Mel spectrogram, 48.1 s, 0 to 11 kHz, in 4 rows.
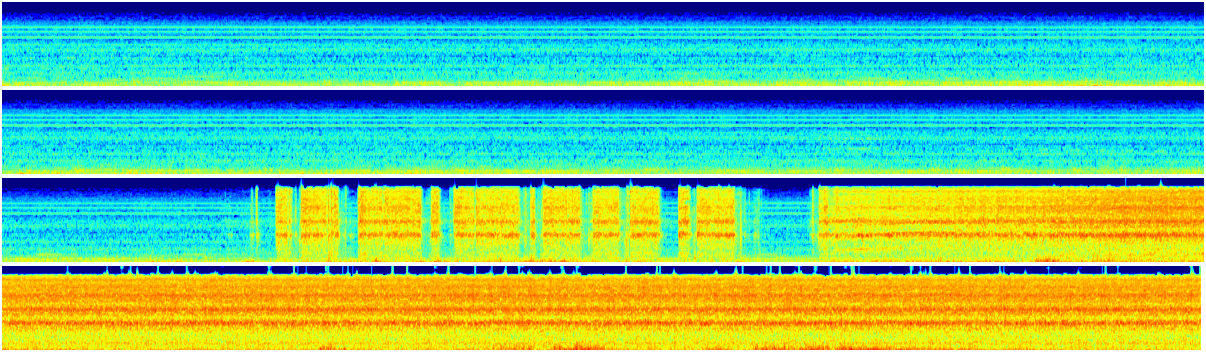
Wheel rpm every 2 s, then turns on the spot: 0, 0, 0, 0, 0, 0, 0, 0, 0, 0, 0, 0, 0, 10, 20, 10, 130, 160, 160, 160, 160, 160, 160, 150.
26-30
